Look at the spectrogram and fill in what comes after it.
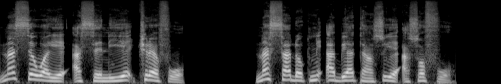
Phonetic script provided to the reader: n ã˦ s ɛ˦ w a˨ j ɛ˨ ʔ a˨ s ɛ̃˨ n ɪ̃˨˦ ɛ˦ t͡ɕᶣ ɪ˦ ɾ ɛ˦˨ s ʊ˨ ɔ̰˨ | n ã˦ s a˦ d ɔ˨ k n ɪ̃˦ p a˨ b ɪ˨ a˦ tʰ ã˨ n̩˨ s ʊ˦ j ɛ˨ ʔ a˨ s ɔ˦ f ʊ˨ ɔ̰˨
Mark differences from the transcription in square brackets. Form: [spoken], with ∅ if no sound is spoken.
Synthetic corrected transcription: n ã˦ s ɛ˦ w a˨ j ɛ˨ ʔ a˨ s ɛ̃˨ n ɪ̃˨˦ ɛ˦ t͡ɕᶣ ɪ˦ ɾ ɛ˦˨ [f] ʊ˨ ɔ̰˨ | n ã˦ s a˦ d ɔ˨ k n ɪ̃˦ [ʔ] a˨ b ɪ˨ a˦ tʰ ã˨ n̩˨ s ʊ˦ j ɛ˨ ʔ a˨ s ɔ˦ f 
